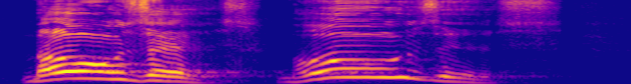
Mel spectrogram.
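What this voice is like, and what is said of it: Charlton Heston impression. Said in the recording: “my Charlton Heston imitation there from the 50s”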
